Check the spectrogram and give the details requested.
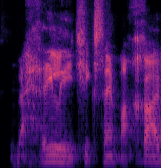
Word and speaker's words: Mihaly Csikszentmihalyi: Only bloke on the planet who can pronounce it properly. Mihaly Csikszentmihalyi.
